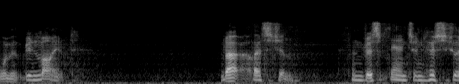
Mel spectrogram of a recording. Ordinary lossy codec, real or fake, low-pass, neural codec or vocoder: Opus, 16 kbps; fake; 7.2 kHz; autoencoder, 22.05 kHz, a latent of 192 numbers a frame, VITS, trained on many speakers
